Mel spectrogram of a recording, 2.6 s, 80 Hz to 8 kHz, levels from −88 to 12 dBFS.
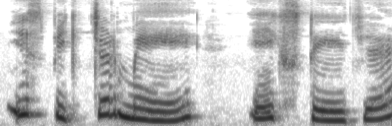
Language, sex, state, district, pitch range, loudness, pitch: Hindi, female, Punjab, Fazilka, 235-335 Hz, -12 LUFS, 270 Hz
